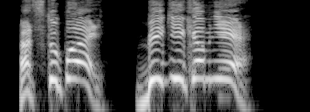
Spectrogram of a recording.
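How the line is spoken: Mental shout. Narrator (Russian): Мысленно кричал я

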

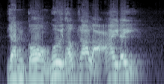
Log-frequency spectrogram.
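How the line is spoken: Loud bark. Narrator (Vietnamese): Dạ Điểu Thần Ma lại lớn tiếng quát

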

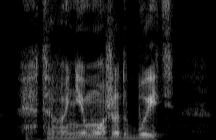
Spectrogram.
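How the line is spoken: Breathless, strained. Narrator (Russian): с трудом выдохнул Ангус

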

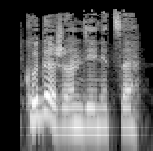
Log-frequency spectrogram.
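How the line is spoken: Man's snort. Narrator (Russian): хмыкнул ведьмак

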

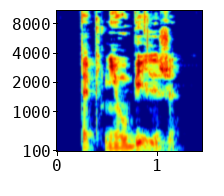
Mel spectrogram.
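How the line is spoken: Snort. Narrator (Russian): хмыкнул Лёха

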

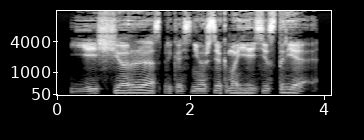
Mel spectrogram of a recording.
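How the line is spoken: Hissing. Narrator (Russian): прошипел я

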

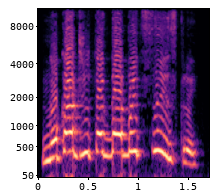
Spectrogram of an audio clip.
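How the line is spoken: Exclaimed. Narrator (Russian): воскликнул я

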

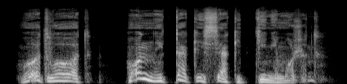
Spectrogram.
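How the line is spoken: Grumbling beggar. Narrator (Russian): проворчал нищий

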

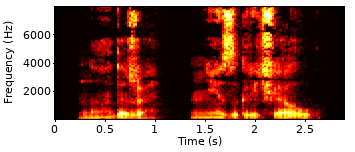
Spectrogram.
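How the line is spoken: Approving remark. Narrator (Russian): отметил он с одобрением

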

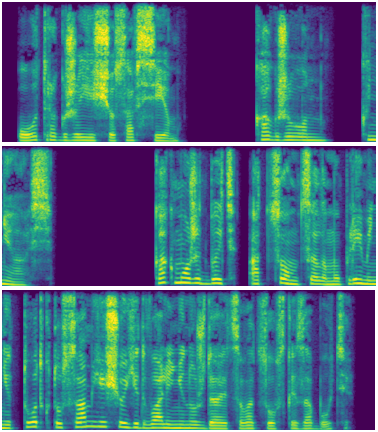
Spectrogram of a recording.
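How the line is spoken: Barely controlled mutter. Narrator (Russian): Едва владея своим голосом, пробормотала она

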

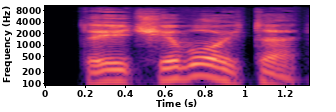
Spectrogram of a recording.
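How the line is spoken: Frightened question. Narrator (Russian): испуганно спрашивал Пантелей Прокофьевич

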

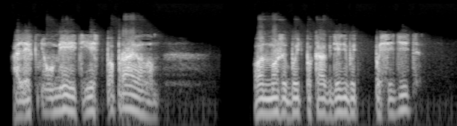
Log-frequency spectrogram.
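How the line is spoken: Whisper in ear. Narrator (Russian): склонился к уху Томилова и шепнул

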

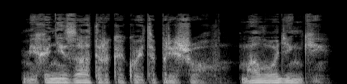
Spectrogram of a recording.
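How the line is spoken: Whisper. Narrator (Russian): зашептала она

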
